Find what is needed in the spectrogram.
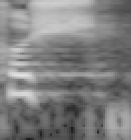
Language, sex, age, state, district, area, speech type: Hindi, female, 18-30, Bihar, Madhepura, rural, read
